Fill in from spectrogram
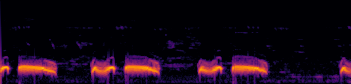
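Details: Spotted dove used as a trapping decoy, repeating its low call three times: a short, tremulous two-part coo leading into a long, falling croo. Each phrase comes about every one and a half seconds.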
